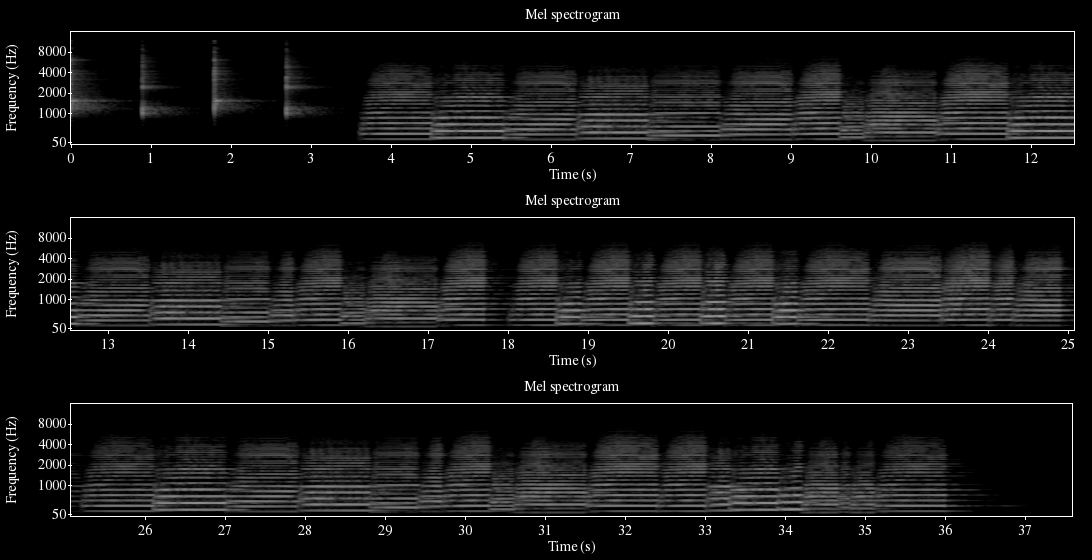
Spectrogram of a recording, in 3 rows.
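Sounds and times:
French horn duet playing a classical sonata: 0:03.7 - 0:36.2.

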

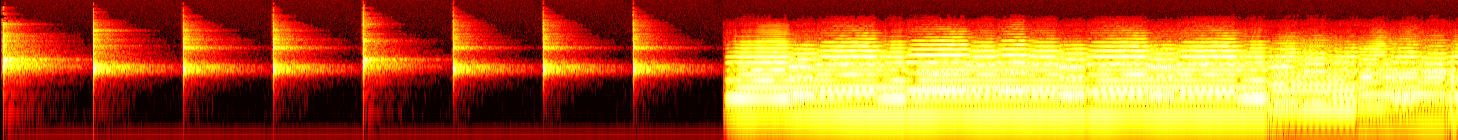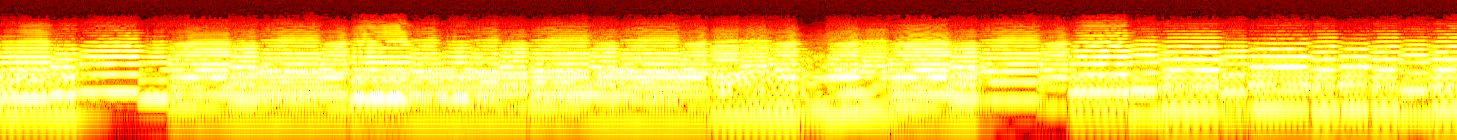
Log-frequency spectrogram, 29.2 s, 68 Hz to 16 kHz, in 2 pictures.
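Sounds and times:
clarinet: 0:07.3 - 0:29.1
trombone: 0:07.3 - 0:29.1
trumpets: 0:07.3 - 0:29.1.

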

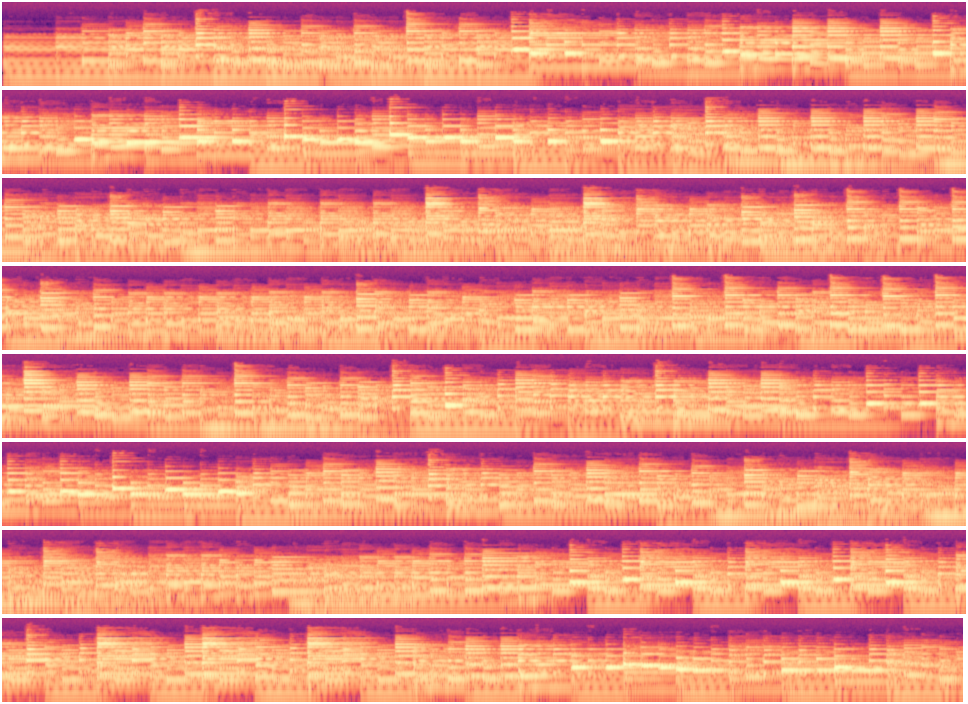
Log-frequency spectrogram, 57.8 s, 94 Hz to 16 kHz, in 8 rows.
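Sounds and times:
piano prelude in D minor: 0:00.0 - 0:57.8.

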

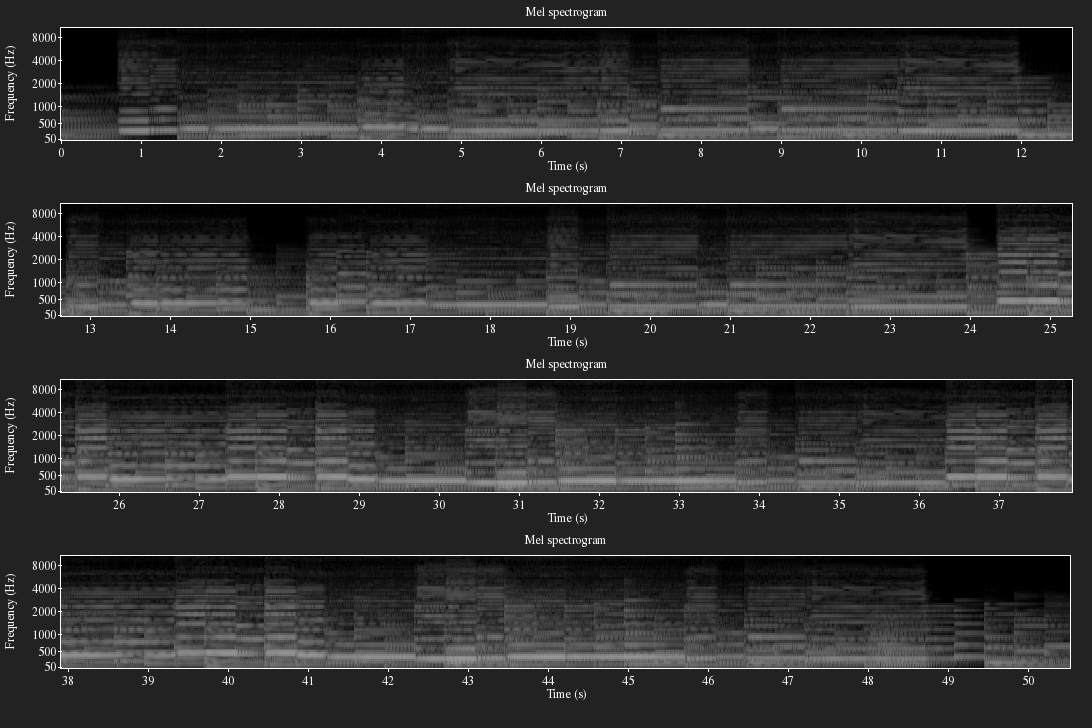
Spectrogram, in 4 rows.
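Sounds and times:
saxophone: 0:00.6 - 0:49.9.

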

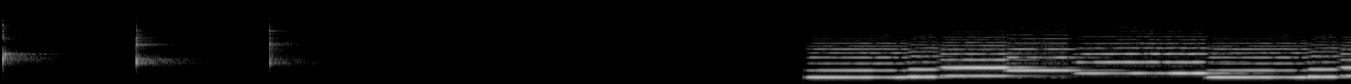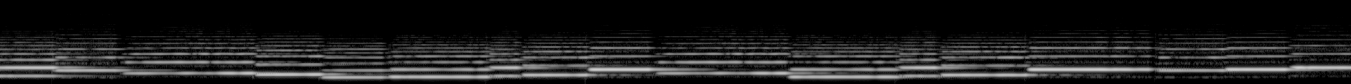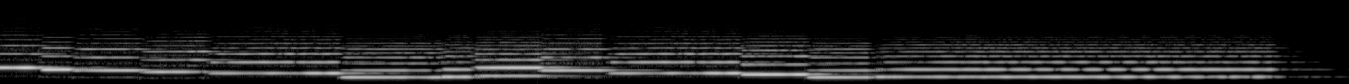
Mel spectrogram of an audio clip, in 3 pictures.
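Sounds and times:
yodel flute duet: 0:08.0 - 0:40.2.

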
